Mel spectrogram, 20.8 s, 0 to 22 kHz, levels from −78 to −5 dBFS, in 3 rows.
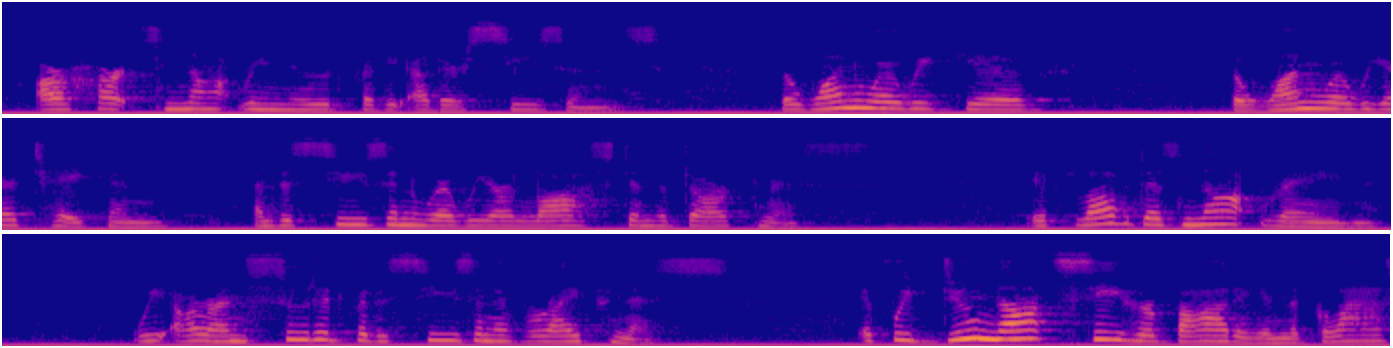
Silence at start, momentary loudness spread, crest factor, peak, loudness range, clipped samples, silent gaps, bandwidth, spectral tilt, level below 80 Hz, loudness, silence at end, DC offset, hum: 0 s; 16 LU; 20 dB; -18 dBFS; 7 LU; under 0.1%; none; 16 kHz; -6.5 dB/octave; -48 dBFS; -40 LUFS; 0 s; under 0.1%; none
